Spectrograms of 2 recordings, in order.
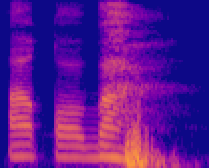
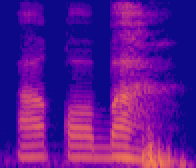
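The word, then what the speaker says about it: عقبة: aqabah pendek Hai dan disini ada huruf marbutoh dan ini jangan dibaca kalau di wakaf kalau di akhir hayat jangan dibaca maka kita sukun kan aqabah ya jangan lupa Hanya harus terdengar ya aqabah kalau bisa ya seharusnya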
